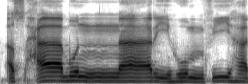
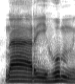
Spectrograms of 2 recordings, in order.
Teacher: Dibaca tarkik, dibaca tipis kalau kita sambung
